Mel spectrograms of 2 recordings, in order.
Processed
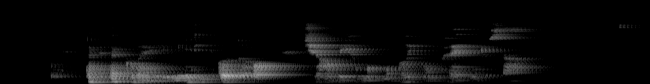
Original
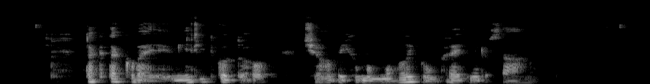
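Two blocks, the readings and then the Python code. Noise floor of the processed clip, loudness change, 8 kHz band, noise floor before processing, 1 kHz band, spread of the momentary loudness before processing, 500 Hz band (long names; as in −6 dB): below −85 dBFS, −5.0 dB, below −10 dB, below −85 dBFS, −4.0 dB, 9 LU, −2.5 dB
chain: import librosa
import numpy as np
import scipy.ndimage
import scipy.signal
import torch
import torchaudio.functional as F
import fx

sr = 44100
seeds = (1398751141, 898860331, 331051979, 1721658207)

y = fx.filter_sweep_bandpass(x, sr, from_hz=250.0, to_hz=3100.0, start_s=1.55, end_s=4.09, q=1.3)
y = fx.peak_eq(y, sr, hz=210.0, db=-13.0, octaves=0.59)
y = fx.room_flutter(y, sr, wall_m=6.5, rt60_s=0.81)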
